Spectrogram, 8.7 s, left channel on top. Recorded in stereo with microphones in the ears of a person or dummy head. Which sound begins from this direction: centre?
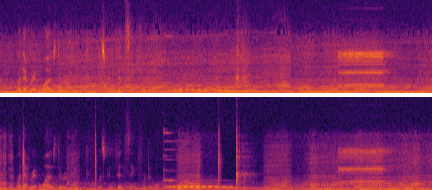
A buzzer, at 6.8 s.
